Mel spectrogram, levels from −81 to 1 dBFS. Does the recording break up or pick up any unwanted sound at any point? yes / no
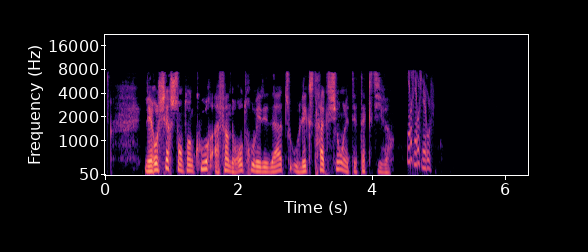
yes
